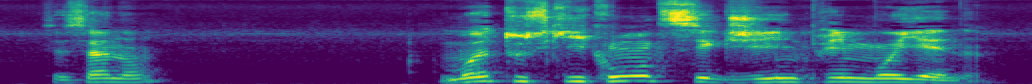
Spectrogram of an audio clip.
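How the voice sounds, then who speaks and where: Noticeable background noise sits under this clip. A man talks at a fairly slow pace. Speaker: poker streamer. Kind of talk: live poker commentary.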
